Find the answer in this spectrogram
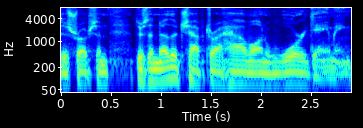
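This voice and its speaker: This man speaks with an American accent. His pitch is very deep and low, with ordinary variation. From US, military family. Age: 50s. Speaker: military veteran and marketing executive, author. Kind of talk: podcast interview.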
